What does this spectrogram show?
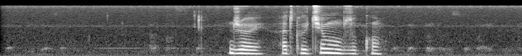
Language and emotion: Russian, neutral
